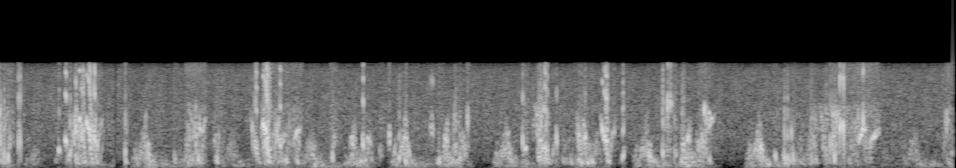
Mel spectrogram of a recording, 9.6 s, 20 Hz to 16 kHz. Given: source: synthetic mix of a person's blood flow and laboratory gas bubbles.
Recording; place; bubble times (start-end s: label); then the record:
Doppler ultrasound of blood flow; precordium
0.00-0.27 s: bubbles
0.58-1.07 s: bubbles
1.26-1.34 s: bubbles
1.76-1.82 s: bubbles
1.88-2.11 s: bubbles
2.16-2.27 s: bubbles
2.52-3.07 s: bubbles
3.33-3.42 s: bubbles
3.64-3.71 s: bubbles
3.82-3.88 s: bubbles
3.90-4.15 s: bubbles
4.33-4.48 s: bubbles
4.56-4.75 s: bubbles
5.23-6.19 s: bubbles
6.23-6.31 s: bubbles
6.62-6.96 s: bubbles
6.99-7.20 s: bubbles
7.75-8.07 s: bubbles
8.10-8.84 s: bubbles
9.46-9.56 s: bubbles
From the record:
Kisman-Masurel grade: 343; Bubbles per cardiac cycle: rolling drumbeat, 9 or more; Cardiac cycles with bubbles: 100%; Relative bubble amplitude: loud (0.450 to 0.775); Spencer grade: 3 (all of the cardiac periods contain showers or single bubble signals, but not dominating or overriding the cardiac motion signals); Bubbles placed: only in the low amplitude regions of the cardiac cycle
